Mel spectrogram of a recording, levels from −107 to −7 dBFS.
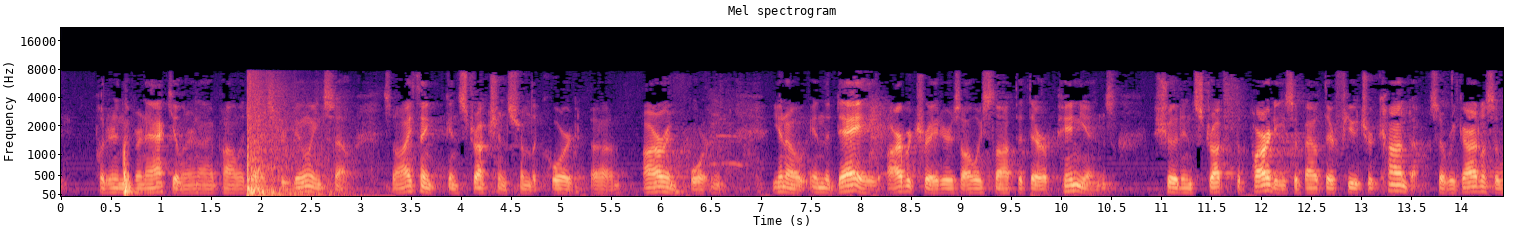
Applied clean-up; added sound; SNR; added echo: none; Fireworks; 4 dB; none.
